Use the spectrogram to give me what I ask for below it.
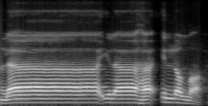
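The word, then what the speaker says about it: لا إله إلا الله: Barang siapa yang mengatakan mengucapkan la ilaha illallah wa maddaha dan membaca dipanjangkan la ilaha illallah. La ilaha illallah. Jadi dipanjangkan membacanya itu.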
